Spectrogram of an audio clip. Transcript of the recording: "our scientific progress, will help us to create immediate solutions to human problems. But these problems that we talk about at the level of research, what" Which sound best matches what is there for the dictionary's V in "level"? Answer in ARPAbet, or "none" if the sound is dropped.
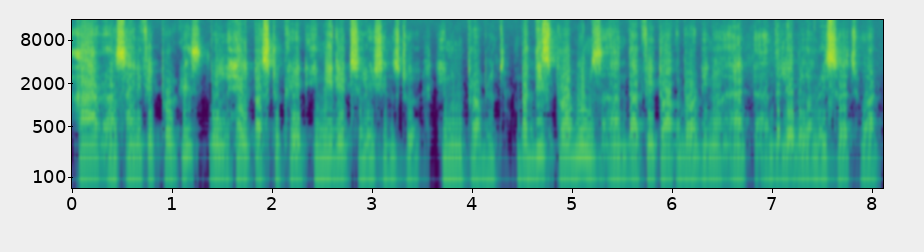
B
